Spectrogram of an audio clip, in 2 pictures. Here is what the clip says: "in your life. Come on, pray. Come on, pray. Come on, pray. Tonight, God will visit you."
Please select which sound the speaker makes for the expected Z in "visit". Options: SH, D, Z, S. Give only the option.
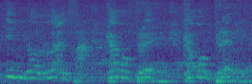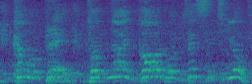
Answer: S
